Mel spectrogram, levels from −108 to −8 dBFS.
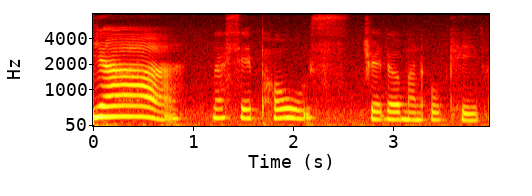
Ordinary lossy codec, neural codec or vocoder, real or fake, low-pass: none; none; real; none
